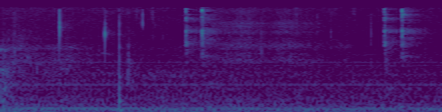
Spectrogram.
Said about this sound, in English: I'm, I'm it's, it's frantically like a, clicking here.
